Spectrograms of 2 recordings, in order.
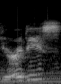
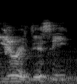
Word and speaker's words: Eurydice: i have to question i've always heard it pronounced eurodis not eurodizzy um is there anyone out there that knows the the proper pronunciation because i get the feeling that you know like you're a dissie i i'm pretty sure it's supposed to be yuridis quran is supposed to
